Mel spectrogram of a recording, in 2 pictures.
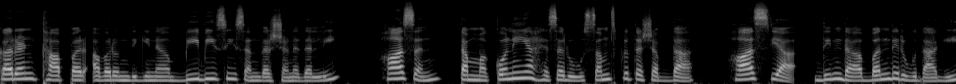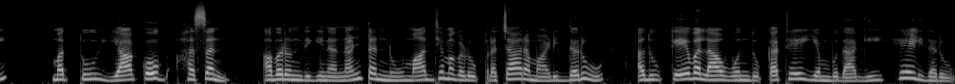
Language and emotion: Kannada, neutral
